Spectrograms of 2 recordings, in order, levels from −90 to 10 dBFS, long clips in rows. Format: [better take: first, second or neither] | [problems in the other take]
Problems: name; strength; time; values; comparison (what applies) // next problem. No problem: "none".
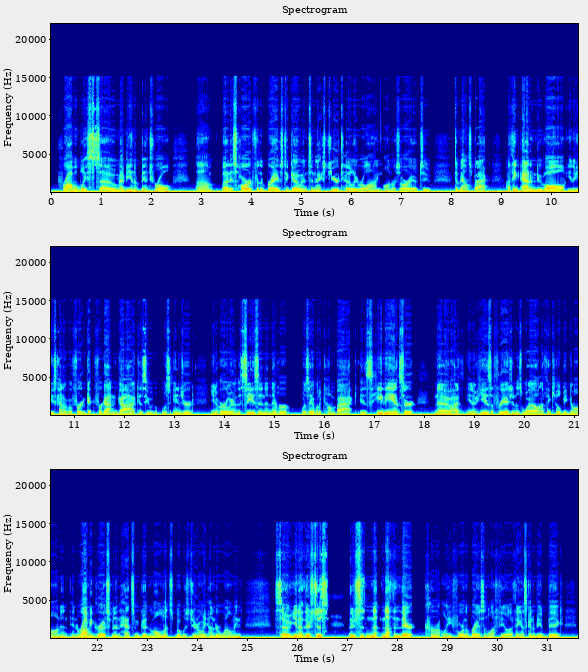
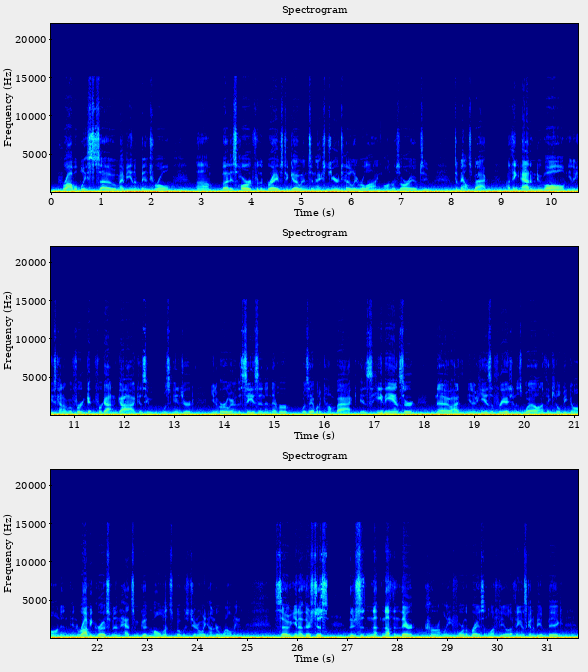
first | wind noise on the microphone; heavy; 1 dB above the speech; occasional gusts in the first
